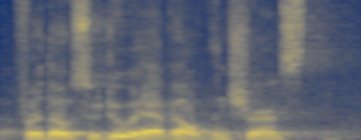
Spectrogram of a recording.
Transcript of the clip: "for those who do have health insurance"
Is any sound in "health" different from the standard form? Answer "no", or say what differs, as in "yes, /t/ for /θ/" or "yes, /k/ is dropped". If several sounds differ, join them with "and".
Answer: no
